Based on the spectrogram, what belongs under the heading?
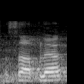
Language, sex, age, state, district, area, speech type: Marathi, male, 30-45, Maharashtra, Ratnagiri, urban, spontaneous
